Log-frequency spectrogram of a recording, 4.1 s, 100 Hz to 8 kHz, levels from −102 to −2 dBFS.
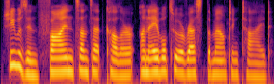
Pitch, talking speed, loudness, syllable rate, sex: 180 Hz, 175 wpm, -19 LUFS, 4.6 syllables/s, female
